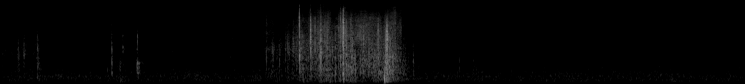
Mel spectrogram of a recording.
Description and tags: Newspaper On Table
The sound of a newspaper being placed on a table.
magazine, news, crinkle, newspaper, table, paper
